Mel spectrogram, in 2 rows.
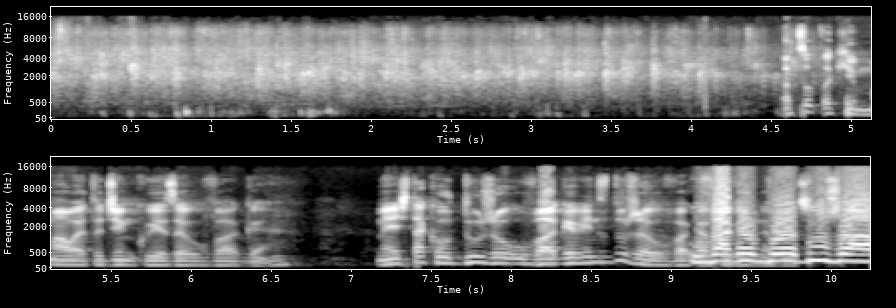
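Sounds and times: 
audience applause: 0.0 - 4.9
speech: 4.7 - 10.2.

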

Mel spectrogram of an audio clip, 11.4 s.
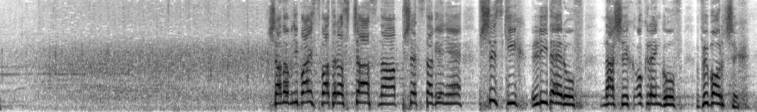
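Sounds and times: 
audience applause: 0.0 - 5.6
speech: 4.1 - 11.3.

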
